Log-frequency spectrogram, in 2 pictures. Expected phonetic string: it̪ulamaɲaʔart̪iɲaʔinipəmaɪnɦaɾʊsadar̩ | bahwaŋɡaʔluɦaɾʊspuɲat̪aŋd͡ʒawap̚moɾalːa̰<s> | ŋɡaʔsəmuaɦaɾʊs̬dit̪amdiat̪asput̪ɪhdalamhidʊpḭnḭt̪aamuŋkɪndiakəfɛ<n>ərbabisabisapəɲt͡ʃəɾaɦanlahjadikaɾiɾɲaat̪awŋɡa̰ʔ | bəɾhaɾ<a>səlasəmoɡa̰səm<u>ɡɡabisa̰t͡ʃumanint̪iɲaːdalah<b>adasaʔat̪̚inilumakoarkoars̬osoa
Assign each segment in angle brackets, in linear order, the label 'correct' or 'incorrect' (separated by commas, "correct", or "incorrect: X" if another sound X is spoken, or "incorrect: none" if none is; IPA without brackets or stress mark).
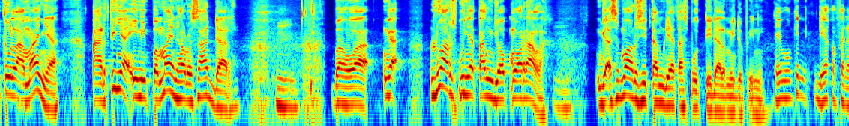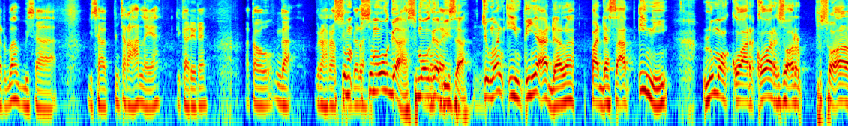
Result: incorrect: h, correct, correct, incorrect: o, incorrect: p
